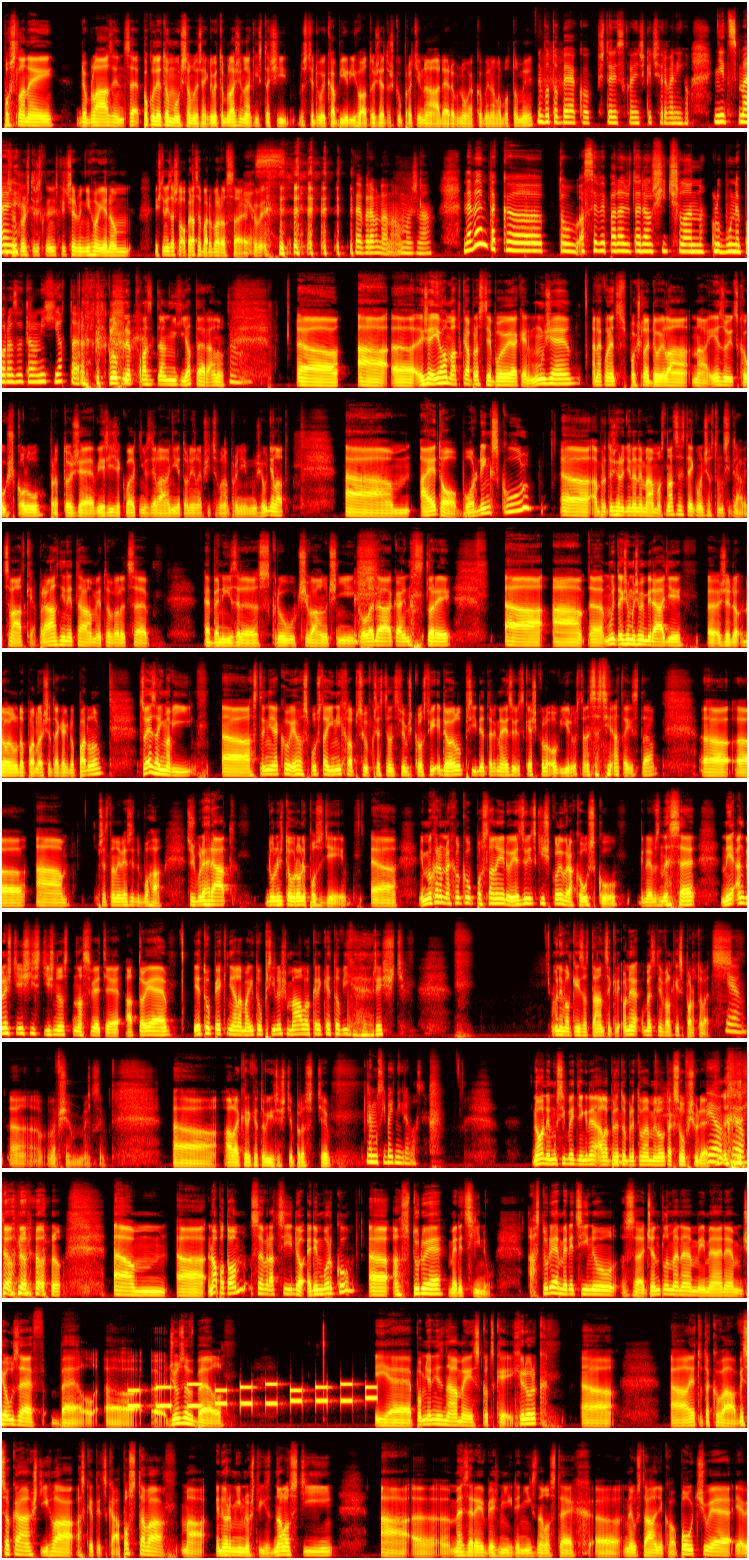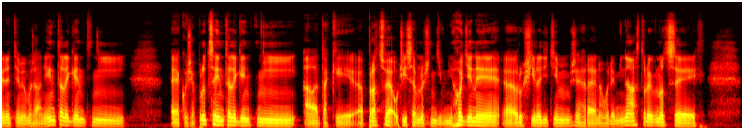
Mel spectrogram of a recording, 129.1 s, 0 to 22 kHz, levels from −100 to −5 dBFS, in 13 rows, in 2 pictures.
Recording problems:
uneven, jittery; strongly; from 10 s to 2:05
phone ringing; loud; from 1:41 to 1:44; peak 2 dB above the speech

